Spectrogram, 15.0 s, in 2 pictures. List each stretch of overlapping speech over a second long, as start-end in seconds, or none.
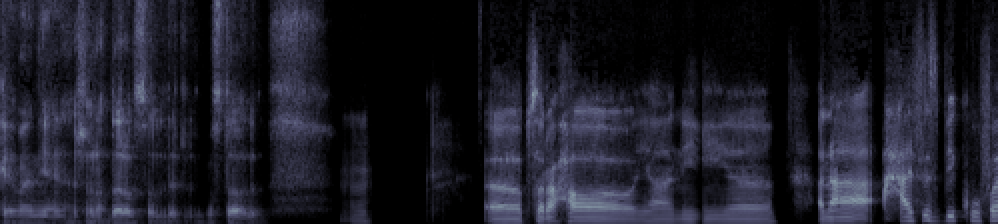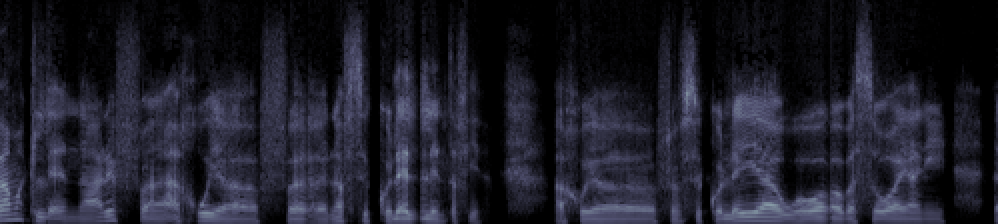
none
